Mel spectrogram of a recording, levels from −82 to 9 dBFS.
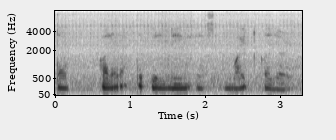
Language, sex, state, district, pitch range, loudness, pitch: English, female, Assam, Kamrup Metropolitan, 195-220 Hz, -18 LUFS, 200 Hz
